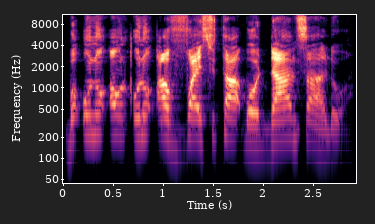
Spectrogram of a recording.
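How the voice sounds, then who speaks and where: A man's voice: sits high, animated, fast talker, sharp tone, no room sound. A man in his thirties with a Jamaican accent, hosting a heated talk show discussion, passionate and often repeating words as he speaks into a studio mic. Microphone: studio mic with headphones.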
